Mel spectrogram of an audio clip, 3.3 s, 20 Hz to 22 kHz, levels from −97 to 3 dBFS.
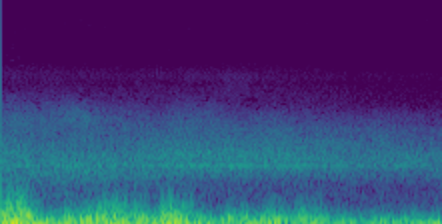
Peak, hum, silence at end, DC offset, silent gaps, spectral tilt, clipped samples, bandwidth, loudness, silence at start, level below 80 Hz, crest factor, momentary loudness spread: -4 dBFS; none; 0 s; under 0.1%; none; -10.5 dB/octave; under 0.1%; 3.5 kHz; -28 LUFS; 0 s; -24 dBFS; 18 dB; 14 LU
